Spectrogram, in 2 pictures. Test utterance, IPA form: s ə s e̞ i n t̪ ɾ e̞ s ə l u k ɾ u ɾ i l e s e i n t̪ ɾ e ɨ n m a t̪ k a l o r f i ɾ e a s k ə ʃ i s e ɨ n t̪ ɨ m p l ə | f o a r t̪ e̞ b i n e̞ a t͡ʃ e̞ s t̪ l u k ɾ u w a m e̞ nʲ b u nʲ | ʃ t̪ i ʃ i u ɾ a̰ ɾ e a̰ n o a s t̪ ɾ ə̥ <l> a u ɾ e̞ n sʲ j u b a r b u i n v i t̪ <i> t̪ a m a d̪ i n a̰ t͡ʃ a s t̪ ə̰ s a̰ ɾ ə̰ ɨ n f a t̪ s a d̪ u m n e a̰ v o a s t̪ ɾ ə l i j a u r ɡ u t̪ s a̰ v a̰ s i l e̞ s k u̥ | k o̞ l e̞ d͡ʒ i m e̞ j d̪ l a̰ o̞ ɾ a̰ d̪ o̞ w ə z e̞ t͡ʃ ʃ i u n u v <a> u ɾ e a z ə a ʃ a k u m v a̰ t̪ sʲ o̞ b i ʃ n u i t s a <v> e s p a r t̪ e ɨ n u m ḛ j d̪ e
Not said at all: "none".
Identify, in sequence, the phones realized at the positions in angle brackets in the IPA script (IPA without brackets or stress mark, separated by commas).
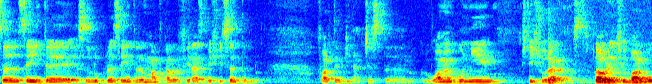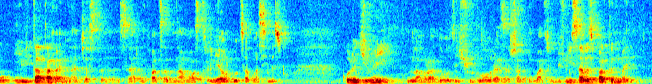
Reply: l, a, ə, v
